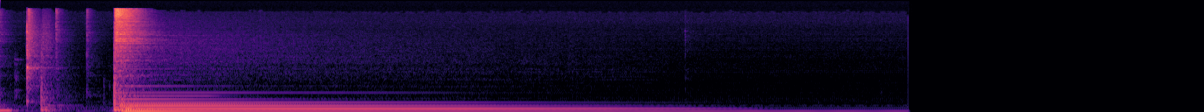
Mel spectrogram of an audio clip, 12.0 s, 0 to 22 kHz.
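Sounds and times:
jazz guitar and bass chord ringing: 0:01.2 - 0:08.0.

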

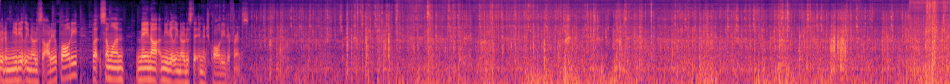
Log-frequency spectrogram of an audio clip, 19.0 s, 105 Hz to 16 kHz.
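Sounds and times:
wind and tyre rumble: 0:03.8 - 0:19.0
bike knocking over rocks: 0:05.0 - 0:19.0.

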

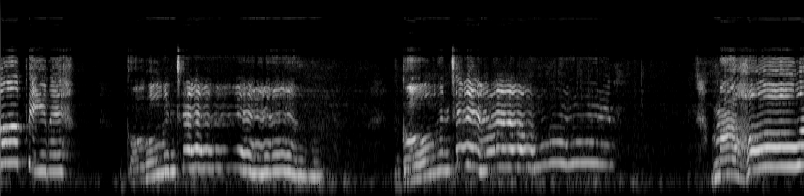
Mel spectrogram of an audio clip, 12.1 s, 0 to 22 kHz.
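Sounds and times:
woman singing a cappella: 0:00.0 - 0:01.2, 0:01.8 - 0:05.2, 0:05.9 - 0:09.4, 0:10.5 - 0:12.0.

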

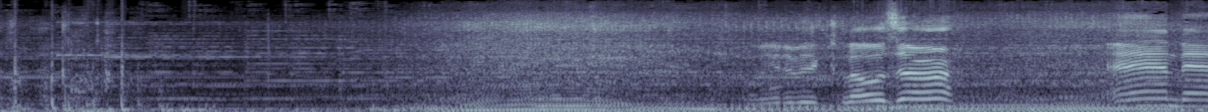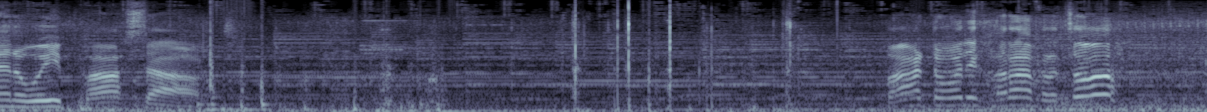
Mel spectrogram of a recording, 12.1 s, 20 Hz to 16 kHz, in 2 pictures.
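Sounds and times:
motorcycle engine revving: 0:00.0 - 0:08.8, 0:10.4 - 0:12.0
person's voice: 0:05.5 - 0:07.1.

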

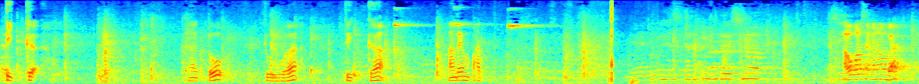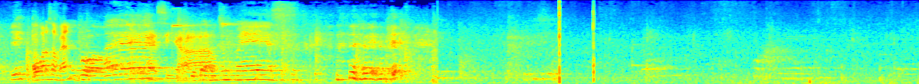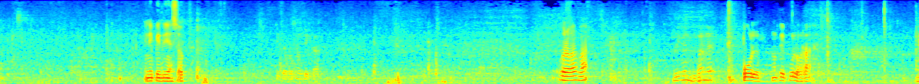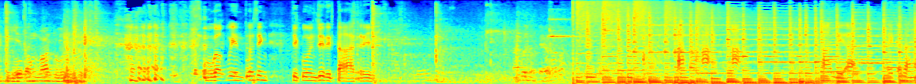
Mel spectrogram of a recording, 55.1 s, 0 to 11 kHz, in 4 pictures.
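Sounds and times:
indistinct voices in a sports hall: 0:00.0 - 0:50.0
brief high squeak: 0:05.9 - 0:08.4, 0:49.6 - 0:50.0.

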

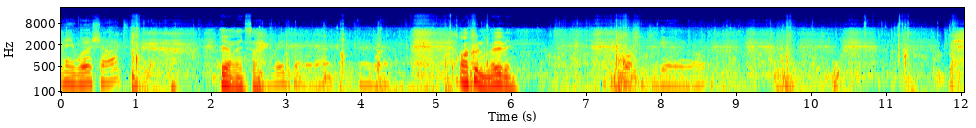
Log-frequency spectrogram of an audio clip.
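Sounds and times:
water around a drifting boat: 0:00.0 - 0:12.0
wind: 0:00.0 - 0:12.0.

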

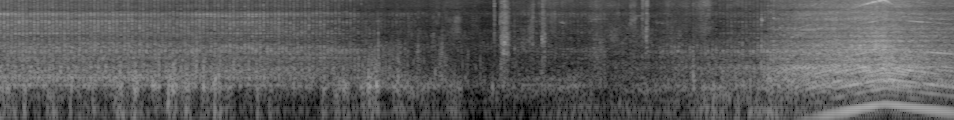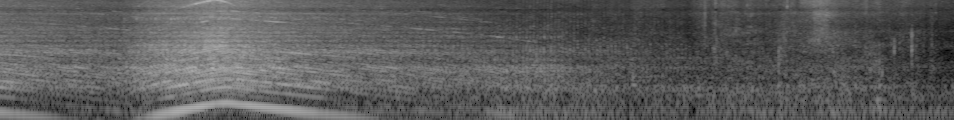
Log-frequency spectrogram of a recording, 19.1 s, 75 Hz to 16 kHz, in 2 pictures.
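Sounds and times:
car engine revving: 0:06.6 - 0:18.6.

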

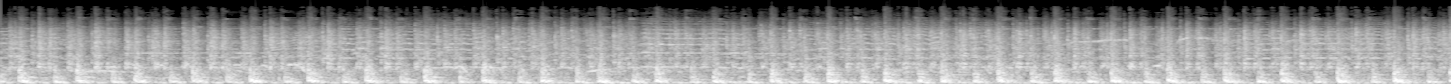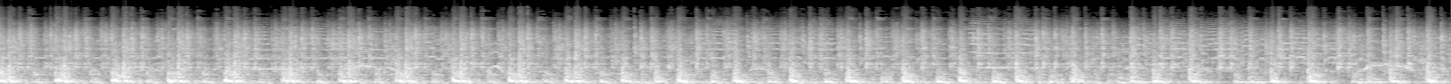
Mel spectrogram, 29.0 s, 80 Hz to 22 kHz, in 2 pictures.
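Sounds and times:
music with fast drum beat: 0:00.0 - 0:29.0.

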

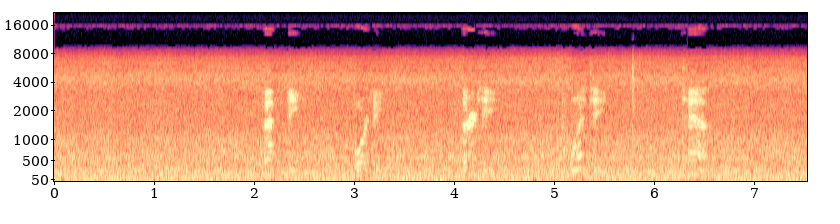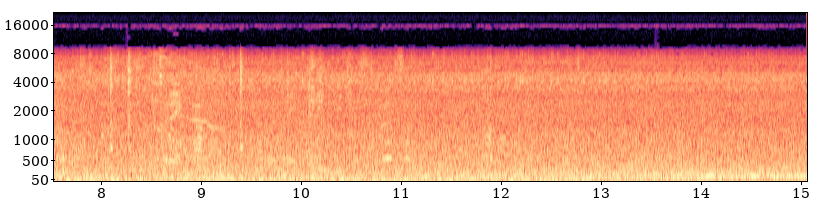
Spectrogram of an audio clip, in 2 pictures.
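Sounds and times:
low rumble of airflow and wheels: 0:00.0 - 0:15.0.

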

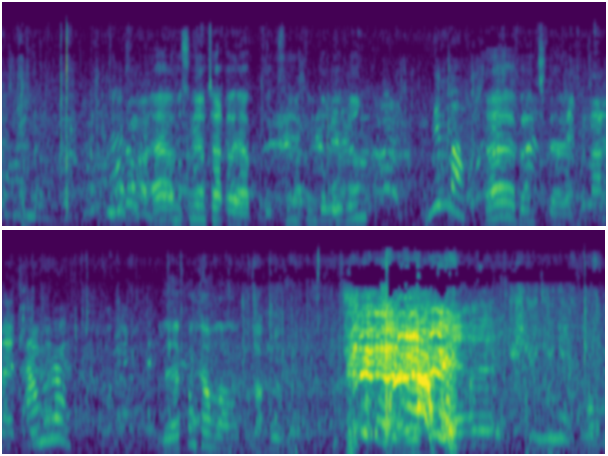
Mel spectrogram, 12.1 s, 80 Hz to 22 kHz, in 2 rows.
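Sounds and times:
horse whinnying: 0:09.4 - 0:10.7.

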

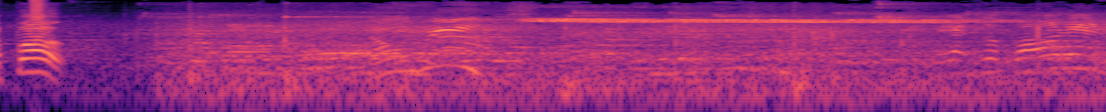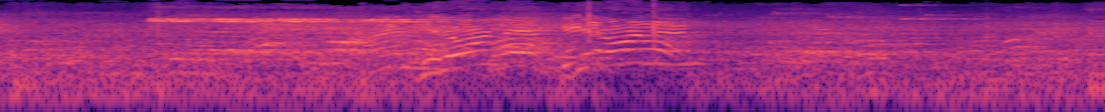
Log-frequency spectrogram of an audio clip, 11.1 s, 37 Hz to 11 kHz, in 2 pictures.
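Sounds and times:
sneakers squeaking on court: 0:02.5 - 0:07.8, 0:10.0 - 0:10.6.

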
